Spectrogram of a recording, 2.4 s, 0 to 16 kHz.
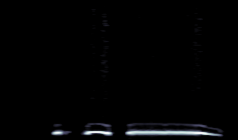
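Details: Lure song of a spotted dove, 'Giọng Kim 2 hậu' style, meant to attract wild doves: a quick soft note, a fuller coo, then a long vibrating roll that sinks at the end. Nothing else is audible.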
